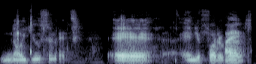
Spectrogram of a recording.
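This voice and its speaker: Creaky-voiced male interviewer with background noise. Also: mid-range voice, steady tone, takes it slowly. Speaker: interviewer, gallery curator. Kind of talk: casual live interview questions. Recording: clearly noisy, with clicks.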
